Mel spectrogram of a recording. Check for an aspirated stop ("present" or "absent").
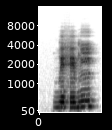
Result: absent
